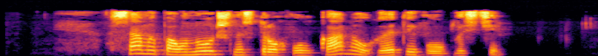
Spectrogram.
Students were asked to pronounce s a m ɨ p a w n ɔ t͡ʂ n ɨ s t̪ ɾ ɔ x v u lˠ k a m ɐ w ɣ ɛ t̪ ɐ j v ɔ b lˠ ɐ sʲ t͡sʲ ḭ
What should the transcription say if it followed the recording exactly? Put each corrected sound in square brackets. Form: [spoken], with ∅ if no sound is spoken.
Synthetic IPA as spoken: s a m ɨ p a w n ɔ t͡ʂ n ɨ s t̪ ɾ ɔ x v u lˠ k a [n] ɐ w ɣ ɛ t̪ ɐ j v ɔ b lˠ ɐ sʲ t͡sʲ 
